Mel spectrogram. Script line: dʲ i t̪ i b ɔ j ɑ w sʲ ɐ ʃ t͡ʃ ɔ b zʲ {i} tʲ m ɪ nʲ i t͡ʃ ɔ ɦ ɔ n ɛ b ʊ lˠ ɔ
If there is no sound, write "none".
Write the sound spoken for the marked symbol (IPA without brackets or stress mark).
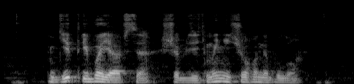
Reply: i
